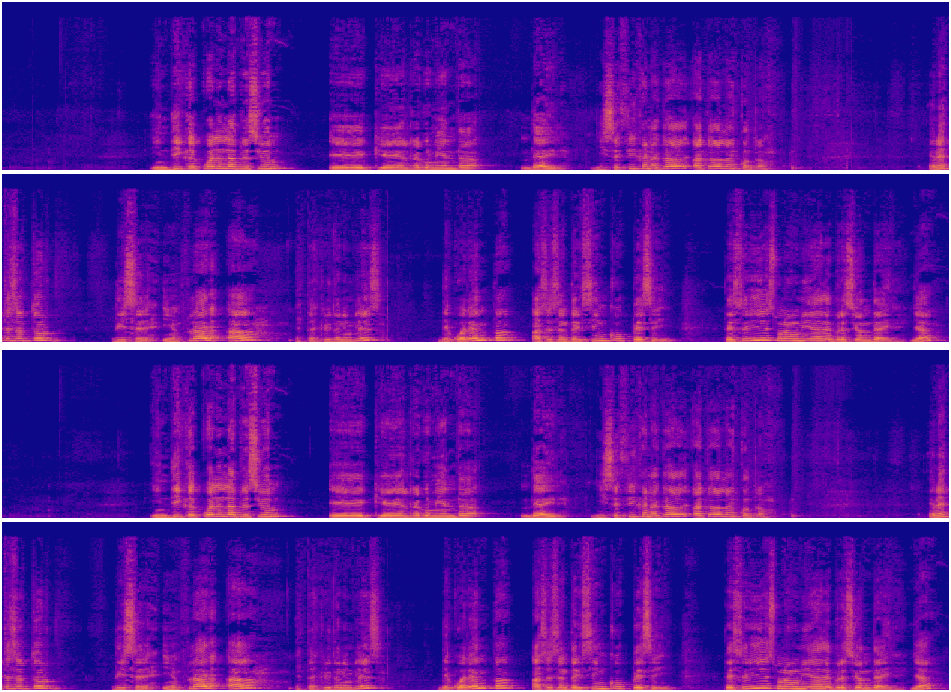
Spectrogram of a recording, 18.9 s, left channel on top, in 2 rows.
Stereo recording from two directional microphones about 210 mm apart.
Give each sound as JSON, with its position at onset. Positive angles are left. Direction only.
{"t": 1.5, "sound": "speech", "side_deg": -55}
{"t": 5.2, "sound": "speech", "side_deg": -35}
{"t": 9.2, "sound": "speech", "side_deg": -25}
